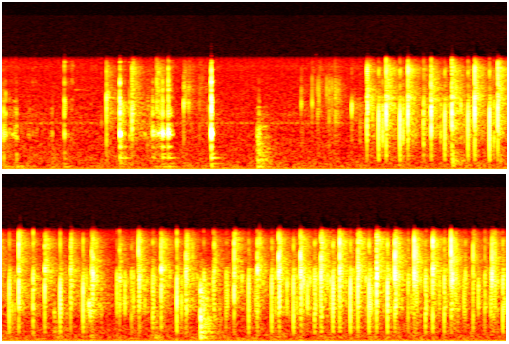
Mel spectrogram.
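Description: A metal can of spray primer with a mixing ball inside is shaken up to mix the paint. A few scattered clicks come first, then a quick, steady run of bright, sharp rattles continues to the end.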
